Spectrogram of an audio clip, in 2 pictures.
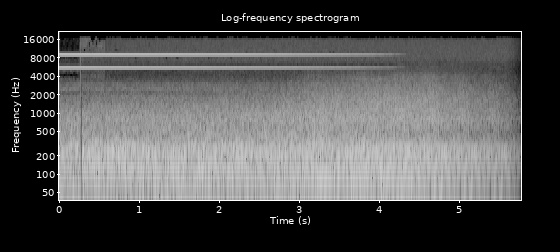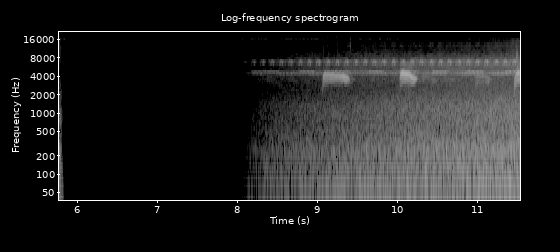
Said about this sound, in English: It was early morning. Birds were chirping, crickets were singing.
